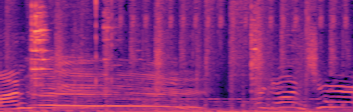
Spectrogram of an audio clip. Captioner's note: all cheering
